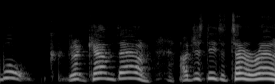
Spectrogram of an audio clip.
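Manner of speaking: put-on frantic, high-pitched, panicked voice. Retelling a scene where a man gets shouted at, imitating his panicked reply. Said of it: "the guy is fucking panicking".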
